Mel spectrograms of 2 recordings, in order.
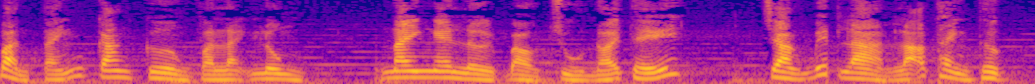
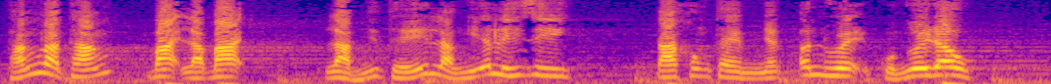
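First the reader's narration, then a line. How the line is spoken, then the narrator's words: Loud scream. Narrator (Vietnamese): chàng thét lớn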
